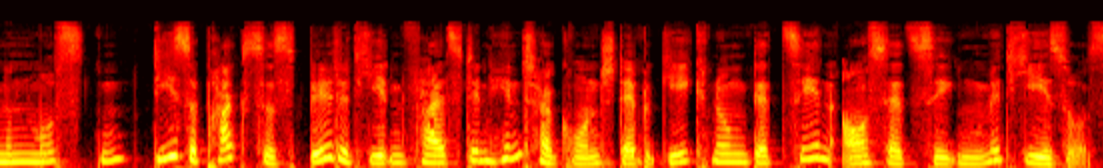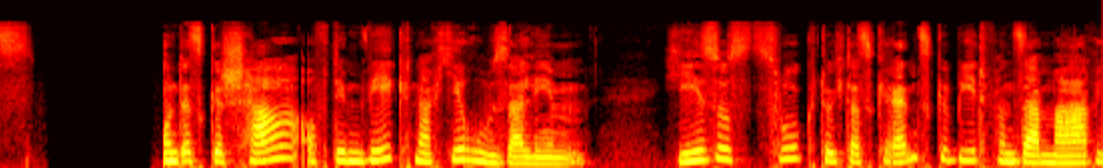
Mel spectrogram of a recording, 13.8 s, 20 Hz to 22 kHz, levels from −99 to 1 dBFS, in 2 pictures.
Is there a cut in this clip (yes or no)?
no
